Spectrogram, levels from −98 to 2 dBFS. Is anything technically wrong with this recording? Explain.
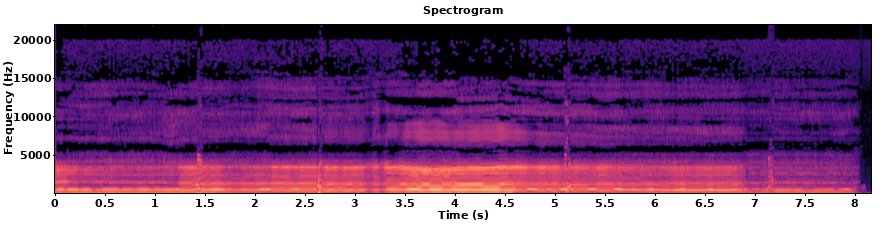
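Yes. The music has five brief disruptions, at 1.40–1.47, 2.60–2.67, 5.08–5.15, 7.12–7.19 and 8.03–8.10 s. Each is a roughly 70 ms skip-ahead with a garbled onset. This likely comes from a broken MP3 bit reservoir: missing frames of about 26 ms leave later frames reading borrowed data from the wrong place.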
